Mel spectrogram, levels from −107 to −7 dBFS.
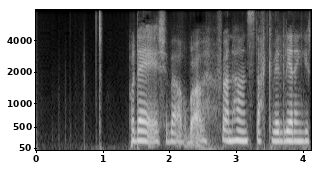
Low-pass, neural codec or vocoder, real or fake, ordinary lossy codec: none; codec, 16 kHz, 0.5 kbps, X-Codec, WavLM features, trained on Multilingual LibriSpeech; fake; none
